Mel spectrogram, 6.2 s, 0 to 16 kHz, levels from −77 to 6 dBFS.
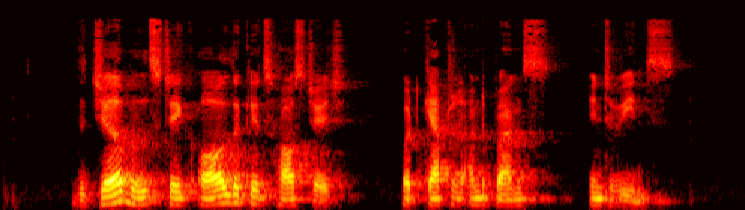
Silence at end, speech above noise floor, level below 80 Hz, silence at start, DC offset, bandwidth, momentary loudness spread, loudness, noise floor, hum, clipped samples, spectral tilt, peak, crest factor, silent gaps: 0.6 s; 46 dB; -64 dBFS; 0.6 s; under 0.1%; 11.5 kHz; 20 LU; -21 LUFS; -67 dBFS; none; under 0.1%; -5 dB/octave; 0 dBFS; 22 dB; none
